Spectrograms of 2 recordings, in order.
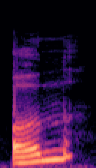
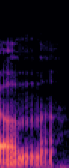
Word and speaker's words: homme: we've got the word homme, man, okay, but then it starts with H, as in French, H is not pronounced, so the first sound that we hear is O, okay, and then it will follow the same rule.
